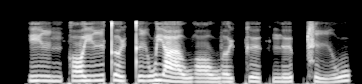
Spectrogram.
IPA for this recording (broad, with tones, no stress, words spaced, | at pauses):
jiː˨ŋkɔː˧j iː˧t̪ɵ˨ɥt̪iː˨˧w jaː˨wɔː˨wɵ˨ɥ kyː˨k̚n̪yː˨˥p̚siː˨˥w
